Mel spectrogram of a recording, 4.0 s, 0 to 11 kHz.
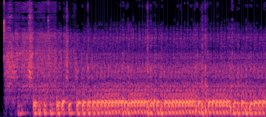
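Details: Yamaha TTR 230: engine catches and settles into a lumpy, uneven single-cylinder idle with irregular pulses and a sucking sound; rough idle.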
